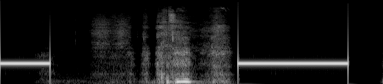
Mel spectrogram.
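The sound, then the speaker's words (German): Two steady, loud electronic beeps at a single pitch, a short one and then a longer one lasting about a second, with a brief breathy groan from a person in the gap between them. “Oh, jetzt haben wir hier alles, es ist schon wieder so eine reine Rumgepiepe hier.”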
